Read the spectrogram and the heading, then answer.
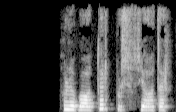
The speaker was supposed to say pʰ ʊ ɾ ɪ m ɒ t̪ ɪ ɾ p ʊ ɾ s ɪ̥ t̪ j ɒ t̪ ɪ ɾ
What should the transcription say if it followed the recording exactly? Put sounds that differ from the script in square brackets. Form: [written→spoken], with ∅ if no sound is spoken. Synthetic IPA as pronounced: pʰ ʊ [ɾ→l] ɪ [m→b] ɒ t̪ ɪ ɾ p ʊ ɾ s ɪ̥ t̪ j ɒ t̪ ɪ ɾ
